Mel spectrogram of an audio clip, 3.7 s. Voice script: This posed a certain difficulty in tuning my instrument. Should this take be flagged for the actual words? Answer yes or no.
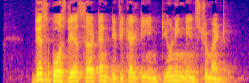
yes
